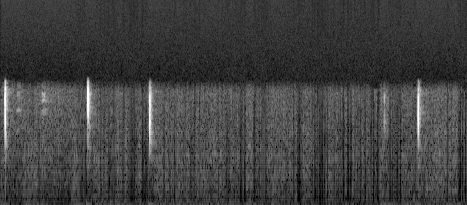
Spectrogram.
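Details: A male red-winged blackbird feeding while keeping blue jays away gives sharp, dry check notes, about six in five seconds at uneven intervals, over a faint background hiss.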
